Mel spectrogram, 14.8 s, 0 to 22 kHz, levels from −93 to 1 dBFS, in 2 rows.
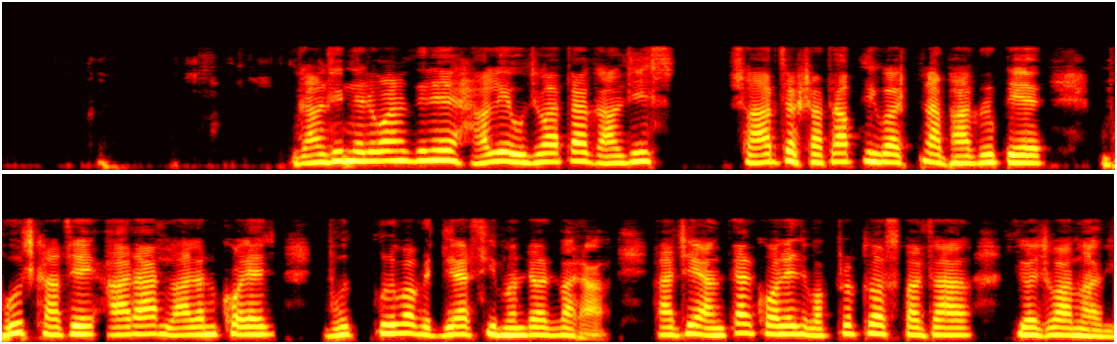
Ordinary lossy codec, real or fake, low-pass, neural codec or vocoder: none; fake; 7.2 kHz; codec, 16 kHz in and 24 kHz out, 1.1 kbps, FireRedTTS-2 codec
